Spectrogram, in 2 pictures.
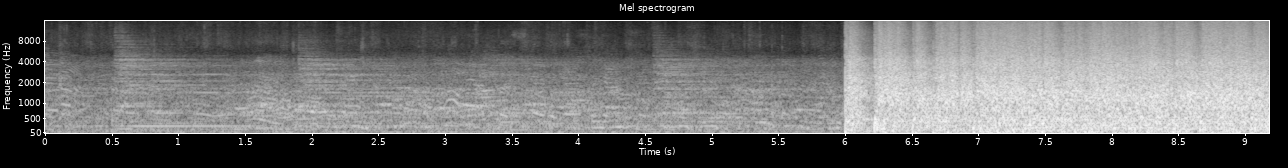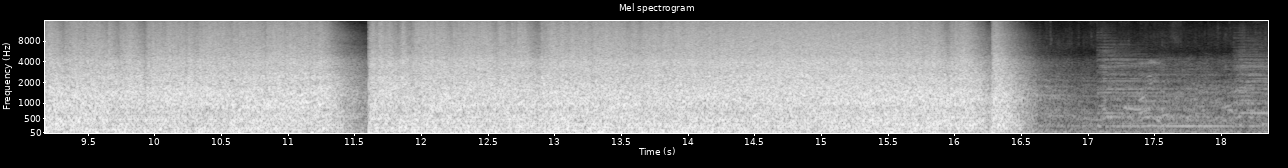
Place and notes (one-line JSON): {"title": "Baishatun, 苗栗縣通霄鎮 - Walk through the alley", "date": "2017-03-09 11:10:00", "description": "Matsu Pilgrimage Procession, Crowded crowd, Fireworks and firecrackers sound, Walk through the alley in the village", "latitude": "24.57", "longitude": "120.71", "altitude": "7", "timezone": "Asia/Taipei"}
